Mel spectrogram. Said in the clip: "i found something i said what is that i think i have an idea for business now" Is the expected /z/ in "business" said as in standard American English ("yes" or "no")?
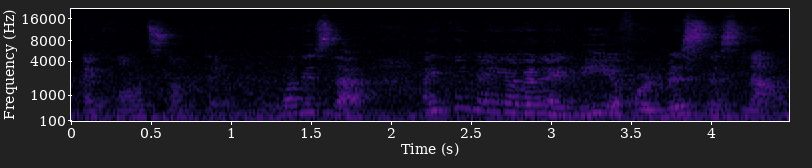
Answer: no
